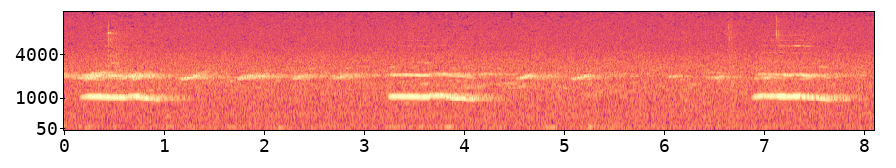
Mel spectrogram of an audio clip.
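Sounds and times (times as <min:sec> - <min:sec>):
Oriental scops owl repeating a short hooting phrase at night: 0:00.2 - 0:01.2, 0:03.2 - 0:04.4, 0:06.9 - 0:07.9.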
